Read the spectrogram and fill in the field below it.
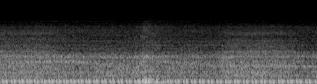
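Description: A Royal Enfield Classic 650 motorcycle pulls away in first gear, its parallel-twin engine a steady, close, throbbing rumble with a brief rise in revs partway through.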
